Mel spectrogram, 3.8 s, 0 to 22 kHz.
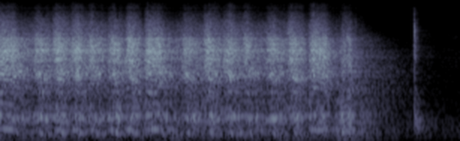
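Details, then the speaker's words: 1953 Chevy 3100 truck, 235 inline-six with 4-speed manual, long-sat farm truck: engine cranks with even rhythmic chugging about three beats a second, never catches, then stops with a clunk; not getting fuel, carburetor suspected, fuel pump being checked. "so I do believe it is the carburetor that's the issue"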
